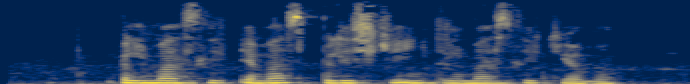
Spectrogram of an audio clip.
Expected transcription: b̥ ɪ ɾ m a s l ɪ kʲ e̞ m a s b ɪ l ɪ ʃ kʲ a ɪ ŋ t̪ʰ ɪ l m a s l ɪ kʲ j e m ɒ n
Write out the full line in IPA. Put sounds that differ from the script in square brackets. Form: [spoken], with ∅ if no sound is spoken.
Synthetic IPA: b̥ ɪ [l] m a s l ɪ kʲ e̞ m a s b ɪ l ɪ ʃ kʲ a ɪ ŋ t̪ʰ ɪ l m a s l ɪ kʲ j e m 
